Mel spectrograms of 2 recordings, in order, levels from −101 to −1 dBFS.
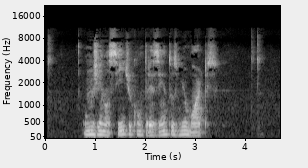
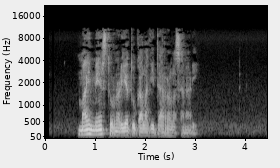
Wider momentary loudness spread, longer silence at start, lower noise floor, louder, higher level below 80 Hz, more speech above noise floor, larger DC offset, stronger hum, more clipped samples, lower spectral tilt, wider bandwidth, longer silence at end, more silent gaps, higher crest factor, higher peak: first, 25 LU vs 16 LU; second, 0.05 s vs 0.65 s; about the same, -65 dBFS vs -64 dBFS; first, -21 LUFS vs -25 LUFS; first, -52 dBFS vs -64 dBFS; about the same, 43 dB vs 40 dB; neither; neither; neither; about the same, -4 dB/octave vs -4 dB/octave; about the same, 11.5 kHz vs 11.5 kHz; second, 0.4 s vs 1.4 s; neither; about the same, 22 dB vs 20 dB; about the same, -4 dBFS vs -6 dBFS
